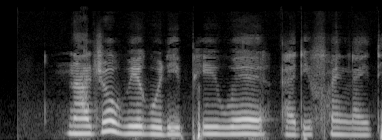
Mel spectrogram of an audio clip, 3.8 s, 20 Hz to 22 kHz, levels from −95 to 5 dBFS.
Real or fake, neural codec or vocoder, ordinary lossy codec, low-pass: fake; autoencoder, 48 kHz, 128 numbers a frame, DAC-VAE, trained on Japanese speech; AAC, 48 kbps; 19.8 kHz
